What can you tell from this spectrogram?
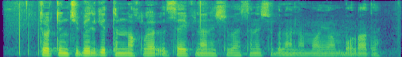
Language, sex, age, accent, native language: Uzbek, male, 18-24, Jizzax, Uzbek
